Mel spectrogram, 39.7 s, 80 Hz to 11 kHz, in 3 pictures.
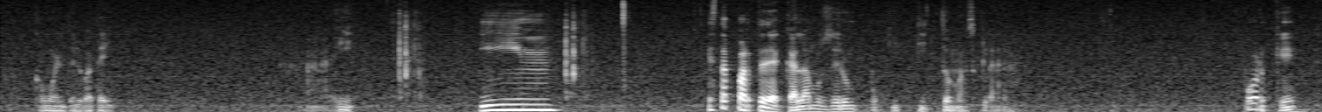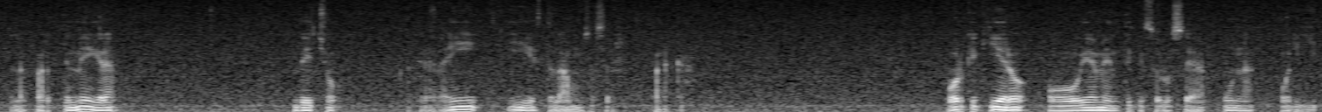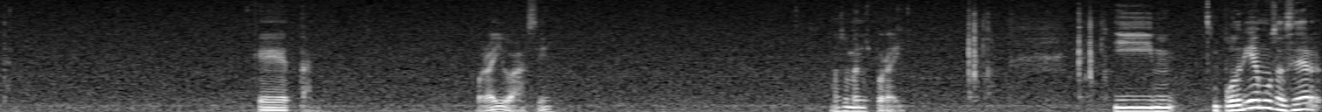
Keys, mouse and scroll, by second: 4.3 alt+Tab, 5.9 alt+Tab, 6.9 click, 9.4-11.2 drag, 12.3-15.5 drag, 16.3-17.5 drag, 18.2-26.9 drag, 27.6-29.3 drag, 30.1-34.4 drag, 35.4 click, 36.5 alt+Tab, 37.5 alt+Tab.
